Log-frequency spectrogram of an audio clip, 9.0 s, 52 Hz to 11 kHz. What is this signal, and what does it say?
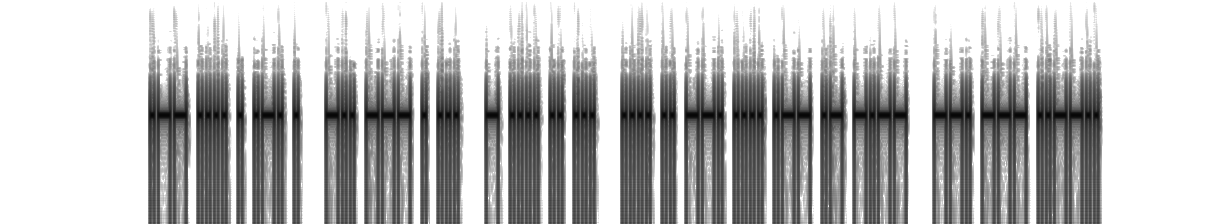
Morse code, heard as a keyed tone, about 40 wpm, 700 Hz. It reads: WHERE DOES THIS HIGHWAY GO?
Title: Sentences from Top 1400 Words 40wpm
